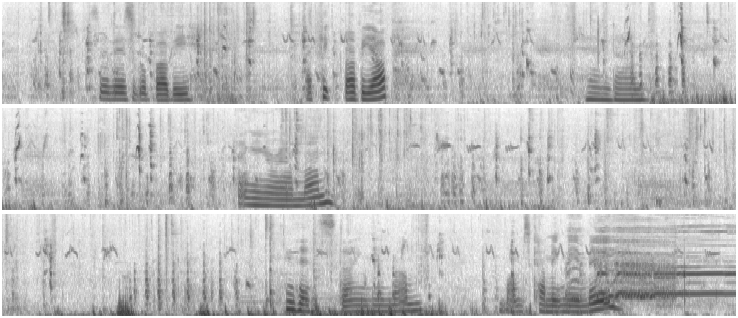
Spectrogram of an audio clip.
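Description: Guinea fowl call out with short, harsh squawks, over and over.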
